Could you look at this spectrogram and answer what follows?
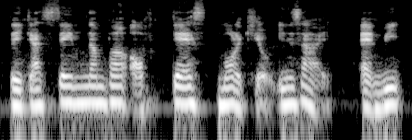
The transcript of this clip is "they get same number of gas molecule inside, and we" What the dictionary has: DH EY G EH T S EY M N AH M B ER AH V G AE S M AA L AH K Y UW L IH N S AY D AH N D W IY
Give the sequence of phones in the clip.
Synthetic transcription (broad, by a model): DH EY G EH T S EY M N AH M B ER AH F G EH S M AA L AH K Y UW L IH N S AY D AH N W IY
